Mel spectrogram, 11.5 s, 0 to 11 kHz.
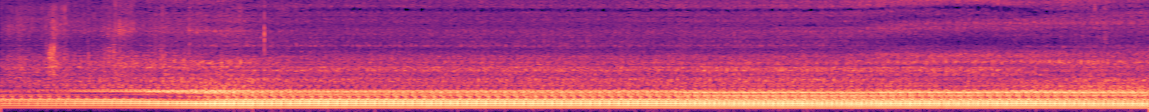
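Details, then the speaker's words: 1997 Mitsubishi Eclipse GSX at idle with the AC belt removed: constant gritty whir and rough rasp from the timing-belt end; later traced to worn water pump and alternator bearings, and replacing the water pump silenced it. "do any of you guys know what this sound is if you do it's quite bothering me"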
